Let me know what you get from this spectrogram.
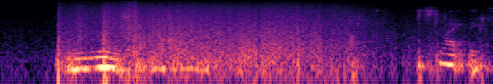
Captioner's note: static hissing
